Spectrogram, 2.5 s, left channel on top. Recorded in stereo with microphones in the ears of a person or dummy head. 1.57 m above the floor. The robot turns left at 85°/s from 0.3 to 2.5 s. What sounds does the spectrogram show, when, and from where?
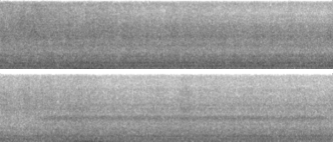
0.5 s breathing: 15° left (ahead or behind), 0.6 m; by 1.5 s 65° right (ahead or behind), 0.6 m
